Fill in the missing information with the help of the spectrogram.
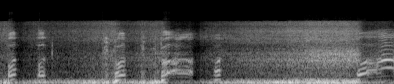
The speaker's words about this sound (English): Here is goat mating noises.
